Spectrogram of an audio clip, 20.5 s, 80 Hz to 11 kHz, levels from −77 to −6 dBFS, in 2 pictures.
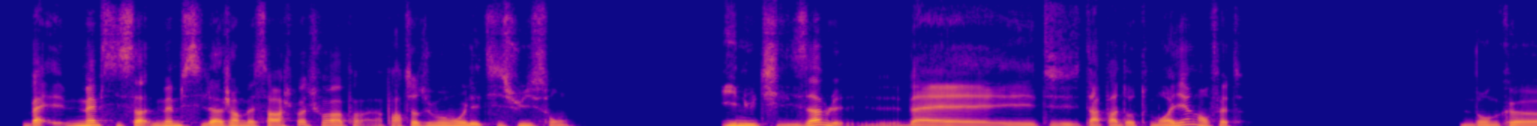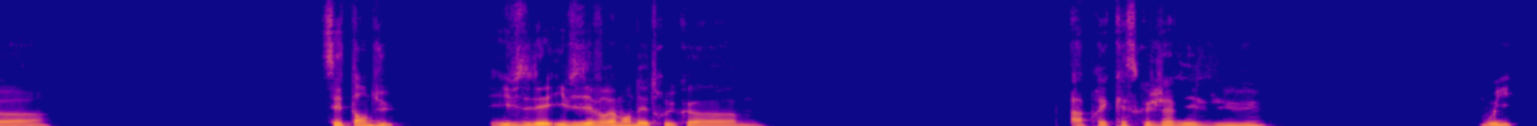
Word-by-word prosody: Bah, - - +4
eh, 125 - -8
même 155 +7 +4
si 190 -4 -8
ça 140 -1 +3
même 160 +5 +1
si 170 -4 -4
la 135 -2 +5
jambe 145 +1 +1
elle 125 - 0
s'arrache 115 0 +1
pas, 105 - -2
tu - - -13
vois? - - +2
À - - 0
par - - -9
à - - -12
partir 115 +5 -1
du 130 - -5
moment 140 +2 +1
où - - +4
les 130 -4 +3
tissus, 120 +5 -6
ils 140 - -1
sont 105 -4 -7 1.0
inutilisables, 140 - +3
bah, 105 -11 0
eh, 100 0 -2
tu 100 0 -7
tu - - -8
as - - +3
pas 110 - -1
d'autres 105 0 -4
moyens 195 - +1
en - - +1
fait. 110 - -6 1.4
donc 105 -1 -4
heu, 100 -1 0 1.8
c'est 170 0 +3
tendu. 170 -5 +2 0.6
Ils 160 -5 +1
faisaient 120 +4 +5
ils 130 - +4
faisaient 115 0 +4
vraiment 120 +8 +4
des 145 -4 +4
trucs, 150 -1 -5
hem 105 -3 -2 2.0
Après, 115 +6 -2
qu'est 140 - -5
ce 120 - -7
que 135 - -2
j'avais 125 0 0
vu? 170 +9 -3 1.4
Oui. 120 +5 0
120 Hz, 160 wpm, -26 LUFS, 105-150 Hz, 2.0 s, la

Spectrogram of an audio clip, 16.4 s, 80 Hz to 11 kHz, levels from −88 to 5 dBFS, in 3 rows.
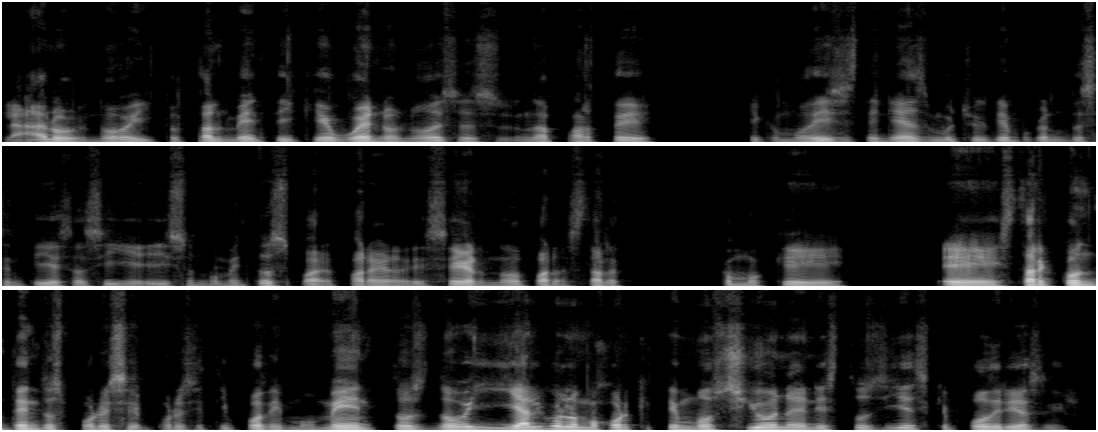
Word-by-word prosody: Claro, 90 - -1
¿no?, 155 +10 -4
y 100 -9 -6
totalmente, 120 +1 -4
y 95 - -13
qué 115 +6 -4
bueno, 110 0 +2
¿no?, 100 +4 -5
eso 110 -2 -6
es 95 +1 -13
una 110 -2 -10
parte 100 +1 -7 0.5
que, - - -19
como 100 0 -13
dices, 110 -4 -3
tenías 105 0 -5
mucho 110 0 -14
tiempo 110 -1 -9
que 110 - -9
no 105 - -19
te - - -15
sentías 105 +1 -10
así, 105 +7 -12
y 110 - -13
son 175 - -16
momentos 165 -6 -10
para 110 -2 -6
para 95 -1 -6
agradecer, 95 +2 -2
¿no?, 110 +6 -8
para 100 -4 -5
estar, 100 +1 -7 0.5
como 95 -2 -10
que, 95 -5 -3 0.4
eh, 100 -2 +5
estar 120 +7 +5
contentos 120 -2 +4
por 105 -1 -6
ese 100 +3 -4
por 100 0 -14
ese 105 +2 -13
tipo 110 +1 -2
de 100 -1 -7
momentos, 110 +1 +2
¿no? 150 +8 +5
Y, 140 -7 -3
algo 180 +7 +9
a 195 - +6
lo 175 - +8
mejor, 165 +4 +2
que 165 0 -29
te 155 - -4
emociona 150 +4 +3
en 145 -1 -2
estos 145 -1 -8
días, 145 0 -5
¿qué 145 - -15
podría 120 -6 +1
ser? 90 -1 -21
110 Hz, 215 wpm, -26 LUFS, 100-130 Hz, 0.5 s, algo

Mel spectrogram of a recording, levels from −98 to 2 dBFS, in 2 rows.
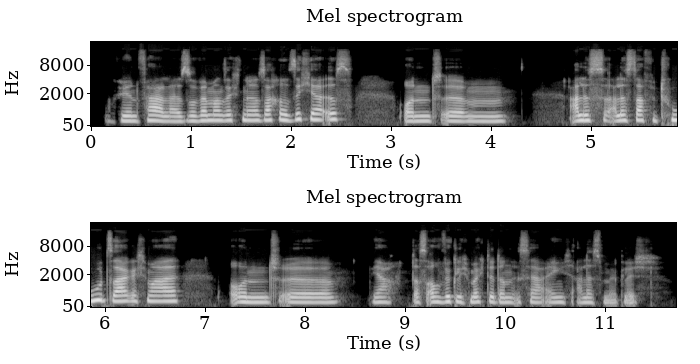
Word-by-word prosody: Auf 190 -4 -23
jeden 200 -1 +1
Fall, 215 -2 +3
also 190 +2 0
wenn 220 0 +3
man 225 0 +3
sich 220 0 -2
'ner 225 -2 +1
Sache 235 0 +2
sicher 260 +1 +2
ist 265 0 0 0.4
und, 200 0 0
ähm, 195 0 0 0.6
alles 225 +2 +3
alles 215 +1 +1
dafür 230 -2 +1
tut, 250 +3 +3
sag 230 0 +5
ich 235 0 -4
mal, 230 0 +3 0.5
und, 195 -1 0
äh, 190 -1 +1 0.4
ja, 195 -1 -3 0.2
das - - -3
auch 200 0 0
wirklich 210 -3 0
möchte, 205 +1 -1
dann 190 0 -2
ist 195 0 -9
ja 190 -2 -2
eigentlich 190 0 -6
alles 185 -1 -5
möglich. 90 0 -9
205 Hz, 170 wpm, -21 LUFS, 195-230 Hz, 0.6 s, sag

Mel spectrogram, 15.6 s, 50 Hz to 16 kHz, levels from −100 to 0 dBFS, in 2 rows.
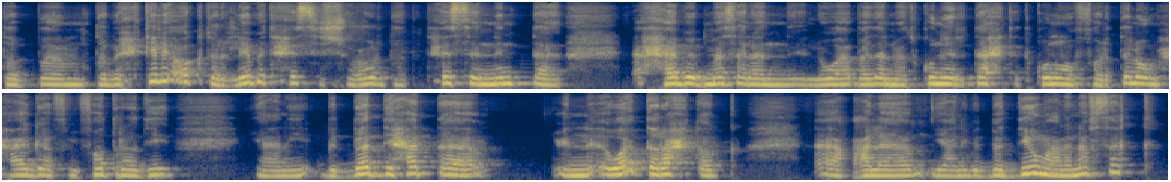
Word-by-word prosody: طب 190 -3 -6
آمم، 195 -1 -1
طَب 195 -1 -6
احكِ 200 - -3
لي 305 +1 +3
أكتر 220 -8 -3
ليه 210 +8 +1
بتحس 245 -2 +2
الشعور 205 0 -1
ده؟ 200 -2 -10
بتحس 240 0 +3
إن 205 -1 +3
أنت 220 -4 -1 0.5
حابب 220 0 +3
مثلًا 215 -1 +1
اللي 190 -1 -3
هو 200 0 0
بدل 200 0 0
ما 190 - -1
تكون 220 +4 +2
ارتحت 215 +1 -1
تكون 215 +1 -1
وفَّرت 200 +1 -5
لهُم 220 -4 +2
حاجة 210 0 -2
في 205 +1 -9
الفترة 205 +1 -3
دي، 215 +3 -5 0.5
يعني 185 +2 -6
بتبدِّي 230 +7 +2
حتى 245 -5 +2 0.6
إن 200 +2 0
وقت 230 +2 +4
راحتك 205 -4 +2 0.5
آآ 230 - -5 0.2
على 195 +5 0
يعني 190 -1 -3
بتبدِّيهم 200 +7 +2
على 200 -2 +1
نَفسك؟ 280 +7 -1
210 Hz, 155 wpm, -22 LUFS, 195-230 Hz, 0.6 s, وقت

